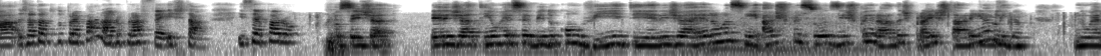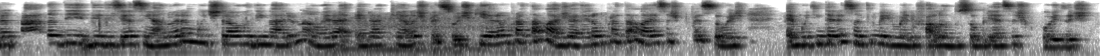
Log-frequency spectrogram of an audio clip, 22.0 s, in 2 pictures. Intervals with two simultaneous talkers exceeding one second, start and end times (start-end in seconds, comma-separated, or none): none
